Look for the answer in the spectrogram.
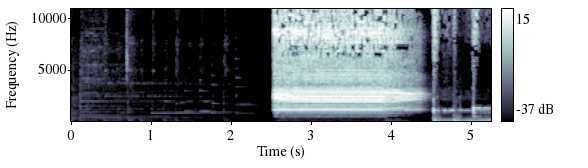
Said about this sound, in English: The sound of the final buzzer means it's hangover time.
